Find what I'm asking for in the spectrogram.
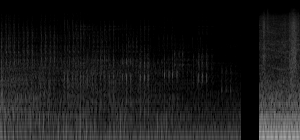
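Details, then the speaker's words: Broken-recoil mower engine rope-started from the top on starter fluid to test the coil: rapid irregular popping bursts for a few seconds, then it dies; the engine fires, so the ignition coil gives spark. "fire up it does cut cardboard so uh"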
